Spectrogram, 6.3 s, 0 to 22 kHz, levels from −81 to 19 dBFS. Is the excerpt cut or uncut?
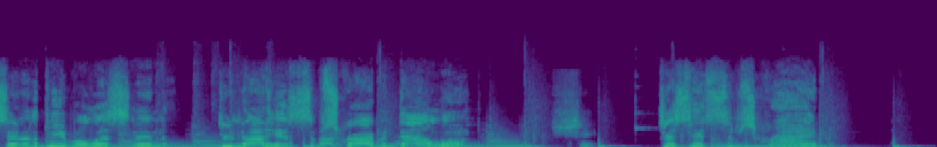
uncut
